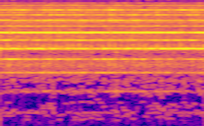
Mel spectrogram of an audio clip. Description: Loud Fire Alarm bell going off. False Alarm , only a malfunctioning.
